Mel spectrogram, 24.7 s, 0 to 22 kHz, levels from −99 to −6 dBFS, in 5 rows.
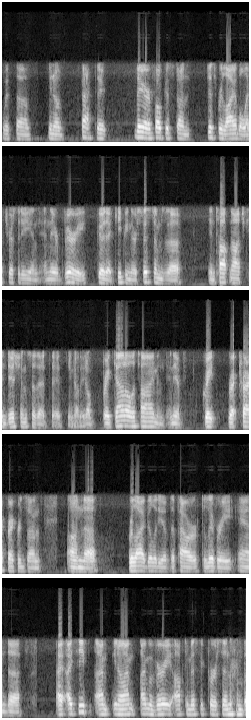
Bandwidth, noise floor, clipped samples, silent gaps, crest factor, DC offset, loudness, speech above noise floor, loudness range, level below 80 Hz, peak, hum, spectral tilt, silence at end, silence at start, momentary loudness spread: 14 kHz; -55 dBFS; under 0.1%; none; 16 dB; under 0.1%; -18 LUFS; 37 dB; 3 LU; -60 dBFS; -4 dBFS; none; -6 dB/octave; 0 s; 0 s; 11 LU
